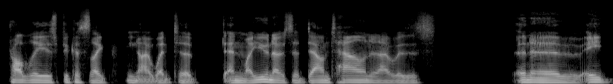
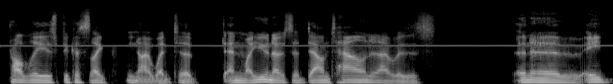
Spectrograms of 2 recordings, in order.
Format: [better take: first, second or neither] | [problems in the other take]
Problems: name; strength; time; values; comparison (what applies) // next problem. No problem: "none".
first | high-pitched whine; noticeable; throughout; 2.5 kHz, 20 dB below the speech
